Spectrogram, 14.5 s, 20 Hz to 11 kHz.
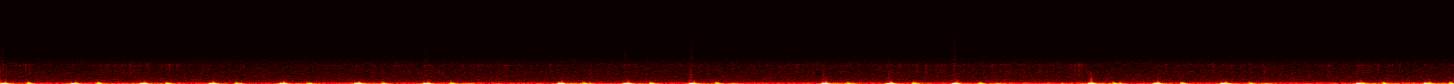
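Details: Resting heartbeat recorded at Erb's point while sitting at a desk, heart often skippy with or without reason: low thumps around 90 a minute, unevenly spaced with occasional pauses; an irregular rhythm with skipped beats.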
